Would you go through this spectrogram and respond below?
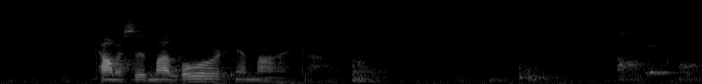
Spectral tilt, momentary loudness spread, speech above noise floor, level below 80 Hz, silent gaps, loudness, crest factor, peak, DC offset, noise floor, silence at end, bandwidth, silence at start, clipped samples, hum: -4 dB/octave; 25 LU; 24 dB; -78 dBFS; none; -45 LUFS; 26 dB; -22 dBFS; under 0.1%; -68 dBFS; 0 s; 19 kHz; 0 s; under 0.1%; none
